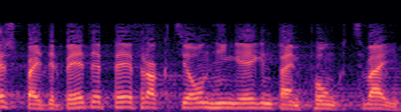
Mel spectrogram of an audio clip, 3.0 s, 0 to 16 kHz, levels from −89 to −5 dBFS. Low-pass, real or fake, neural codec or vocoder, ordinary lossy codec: 7.2 kHz; real; none; none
